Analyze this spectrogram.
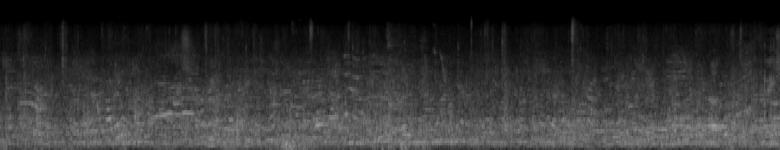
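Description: A crowd of men and women talk and chatter nearby, outdoors.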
